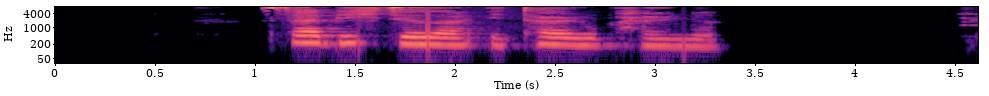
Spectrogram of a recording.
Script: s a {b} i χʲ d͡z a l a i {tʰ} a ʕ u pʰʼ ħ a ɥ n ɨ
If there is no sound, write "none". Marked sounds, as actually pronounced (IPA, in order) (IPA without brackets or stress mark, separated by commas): b, tʰ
